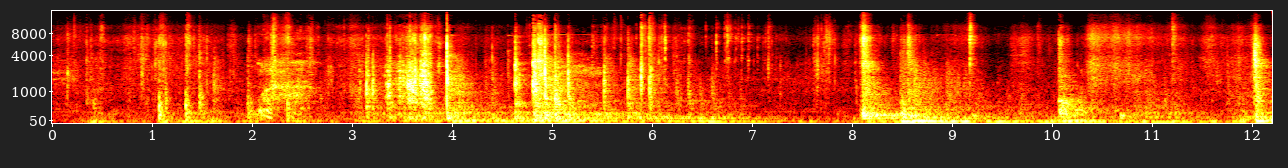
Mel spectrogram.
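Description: A metal bin lid clanks and rattles as it is handled.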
